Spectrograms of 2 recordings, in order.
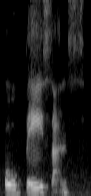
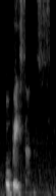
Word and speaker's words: obeisance: what it is okay it is pronounced obey sense it's def differential respect um homage worship adoration reference veneration veneration gesture expressing deferential respect such as a bow of courtesy so it's obeisance obeisance obeisance okay back to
